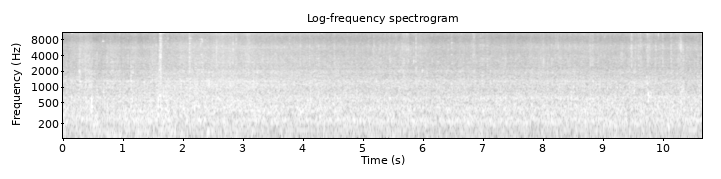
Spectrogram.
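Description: Jeep Wrangler running in a shallow creek: steady engine noise mixed with a constant rush of water, with a few faint clicks.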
